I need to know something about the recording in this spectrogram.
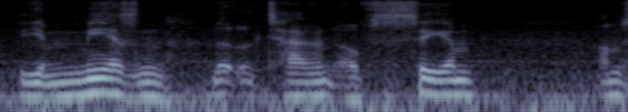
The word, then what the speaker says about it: Seaham: amazing little town of Seaham. I'm saying Seaham, you guys probably don't even understand what I'm saying. It's the real way to say it is Seaham, S-E-A-H-A-M, Seaham. But us locals say Seaham.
